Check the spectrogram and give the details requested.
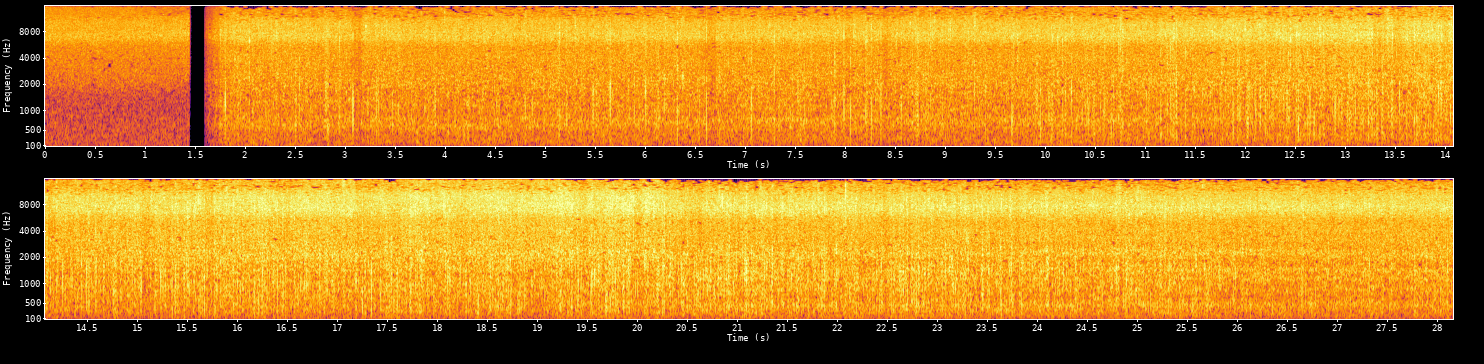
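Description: Steady rain falling on wet ground, a dense hiss of many drops. About a second and a half in the sound cuts out for an instant and comes back louder.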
